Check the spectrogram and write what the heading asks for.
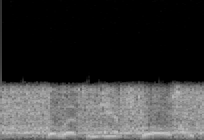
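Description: Half-horsepower electric motor running steadily at speed, spinning the magnet rotor of a homemade magnetic induction heater, with a steady hum and whine; it spins freely with no vibration.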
